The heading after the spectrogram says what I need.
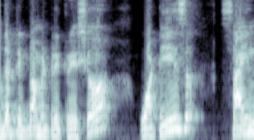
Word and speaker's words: sine: Read it and don't read it as sin. Bhala huduguru sin anta odtiri. Sin anta odbaraadu. Actually, is the SINE. You have to pronounce it as sine C.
